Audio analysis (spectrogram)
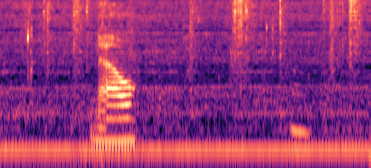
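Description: A sewing machine stitches a leather glove or camera wrist strap, its steady motor hum running throughout while a voice speaks briefly over it.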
